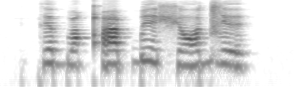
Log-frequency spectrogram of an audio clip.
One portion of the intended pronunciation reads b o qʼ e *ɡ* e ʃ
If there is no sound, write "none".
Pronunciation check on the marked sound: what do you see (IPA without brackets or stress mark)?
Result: ɓ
